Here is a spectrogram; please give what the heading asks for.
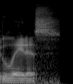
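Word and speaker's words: Gwladus: G W L A D U S and it's pronounced oolletus.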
